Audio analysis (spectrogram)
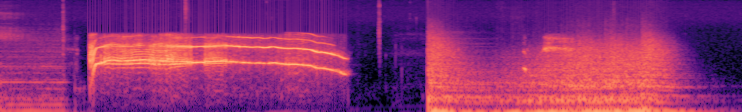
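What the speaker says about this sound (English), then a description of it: "You are going to give me your most blood-curdling, Halloween-tingling scream." A long, high, wavering scream rings out for about three seconds, a blood-curdling Halloween-style shriek, then after a short pause a rougher, noisier second scream follows, both loud and close with no talk around them.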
